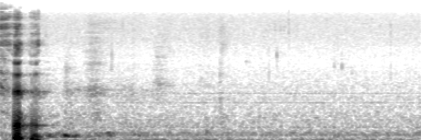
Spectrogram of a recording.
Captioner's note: Mooji laughs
